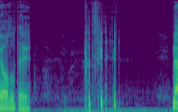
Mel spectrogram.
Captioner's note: laughs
